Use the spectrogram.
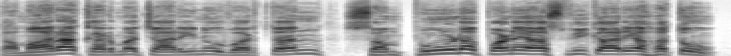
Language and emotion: Gujarati, angry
